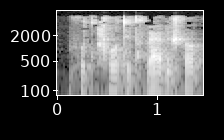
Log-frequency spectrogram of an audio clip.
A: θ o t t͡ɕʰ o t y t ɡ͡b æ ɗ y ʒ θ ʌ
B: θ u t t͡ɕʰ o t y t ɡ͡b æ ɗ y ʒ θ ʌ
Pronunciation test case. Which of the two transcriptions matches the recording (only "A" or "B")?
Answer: B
